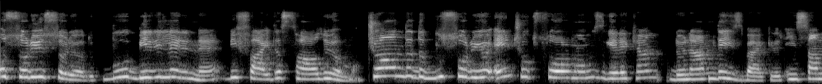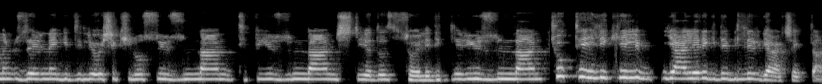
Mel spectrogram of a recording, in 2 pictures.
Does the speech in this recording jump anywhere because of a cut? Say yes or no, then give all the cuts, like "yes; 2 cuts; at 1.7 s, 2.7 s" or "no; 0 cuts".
no; 0 cuts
